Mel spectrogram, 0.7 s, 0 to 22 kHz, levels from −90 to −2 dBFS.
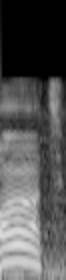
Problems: constant background noise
